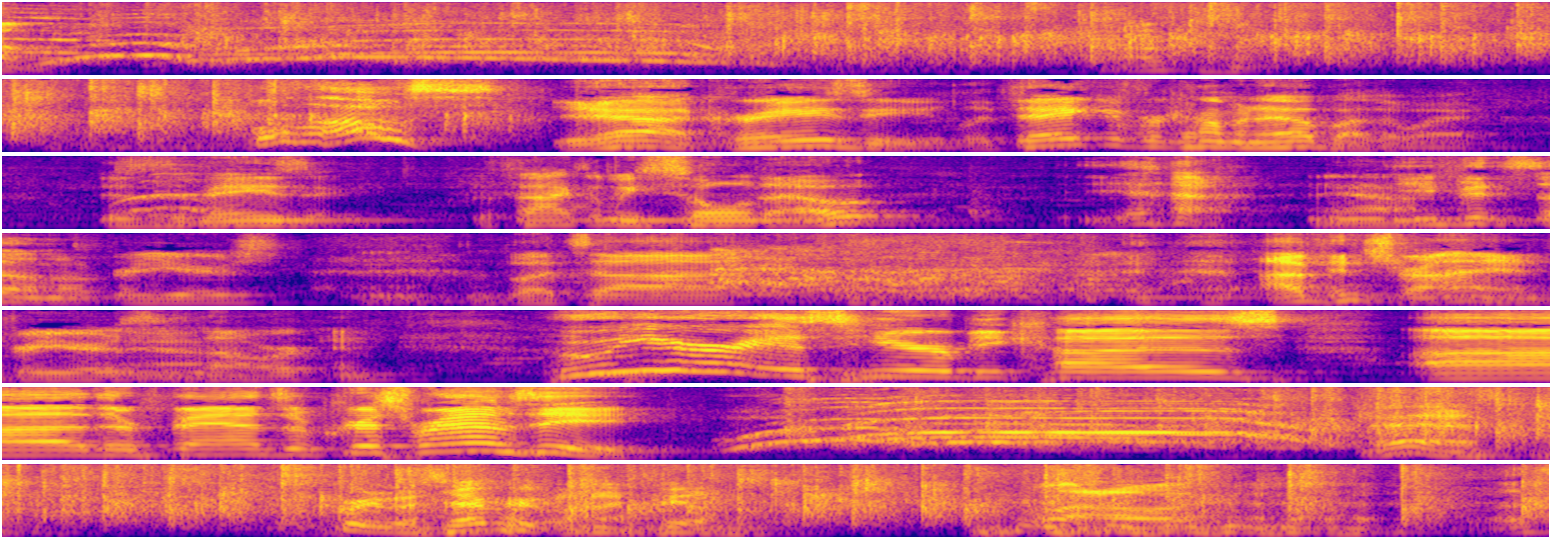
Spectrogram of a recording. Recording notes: Bottom Of The Barrel LIVE at the Comedy Bar!! - Toronto.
